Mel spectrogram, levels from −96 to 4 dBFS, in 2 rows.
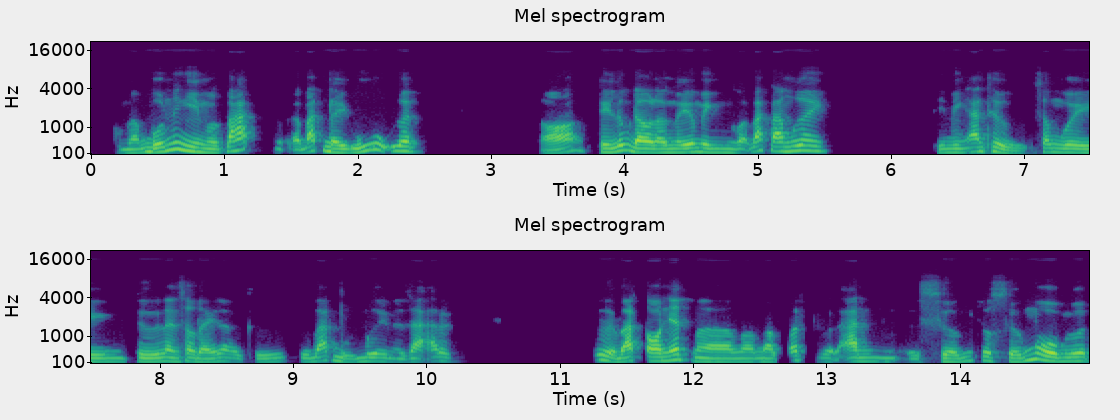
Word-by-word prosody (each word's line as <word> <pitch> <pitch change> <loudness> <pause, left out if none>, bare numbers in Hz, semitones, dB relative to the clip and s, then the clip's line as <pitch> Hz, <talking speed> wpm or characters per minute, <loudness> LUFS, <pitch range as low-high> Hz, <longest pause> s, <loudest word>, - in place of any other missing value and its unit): cùng - - -10
lắm 115 - -2
40.000 160 - +4
1 120 -2 -1
bát, - - +4 0.3
và 275 - -2
bát - - 0
đầy 125 -7 +4
ú 130 - +2
ụ 220 - 0
luôn. 170 -1 +3 0.9
Đó, - - 0
cái 130 - +2
lúc 190 +7 +3
đầu 130 -5 +7
là 125 - +3
người 125 +1 0
yêu 140 - +6
mình 125 -3 -1
gọi 120 - -4
bát - - 0
30, 170 +2 +2 0.9
thì 120 - -5
mình 125 +1 -3
ăn 150 +1 +1
thử 100 - -1
xong 135 -1 -4
rồi 120 -2 0
từ 120 -1 +1
lần 130 -1 0
sau 130 0 -1
đấy 110 0 0
là 135 - -3 0.2
cứ 115 +3 -7
cứ 120 - -6
bát 140 +4 -2
40 130 0 -4
mà 115 - -12
giã - - -1
thôi. 135 -2 -6 1.1
Cứ - - -3
phải - - +3
bát - - +3
to 140 - +7
nhất 180 +3 +5
mà 125 - -2 0.3
mà 115 - -2
mà 115 - 0
quất, 160 +1 -2
vừa 125 - -8
ăn 125 -1 -3
vừa 110 - -9
sướng 115 +3 -3
vừa 145 - +1
sướng 140 +11 -1
mồm 145 -9 +6
luôn. 140 +1 +2
130 Hz, 230 wpm, -22 LUFS, 120-145 Hz, 1.1 s, đầu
